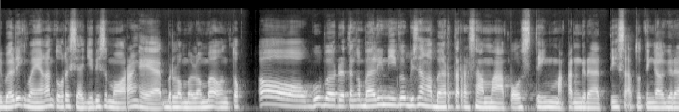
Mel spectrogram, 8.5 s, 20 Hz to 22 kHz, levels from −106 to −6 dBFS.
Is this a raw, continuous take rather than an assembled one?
no; 1 cut; at 3.1 s

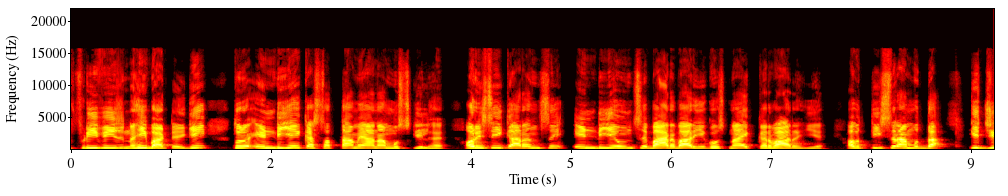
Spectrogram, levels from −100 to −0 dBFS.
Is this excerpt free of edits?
yes; 0 cuts

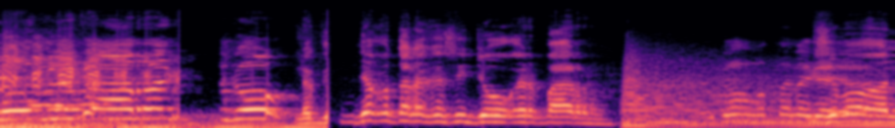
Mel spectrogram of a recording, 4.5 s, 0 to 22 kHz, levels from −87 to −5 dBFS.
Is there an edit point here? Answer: yes; 1 cut; at 1.6 s

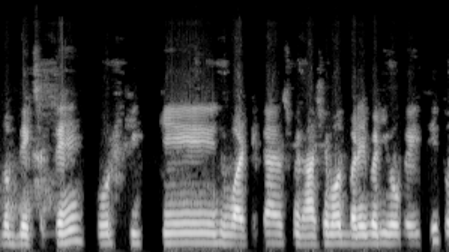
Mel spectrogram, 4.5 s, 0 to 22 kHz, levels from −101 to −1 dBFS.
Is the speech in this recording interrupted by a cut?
no; 0 cuts

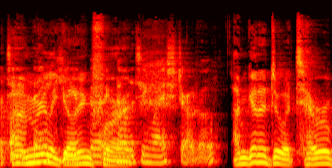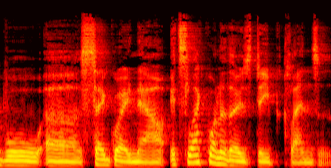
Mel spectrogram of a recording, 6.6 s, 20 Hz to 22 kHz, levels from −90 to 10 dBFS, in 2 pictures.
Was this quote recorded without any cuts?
yes; 0 cuts

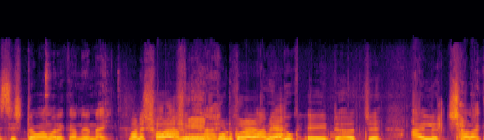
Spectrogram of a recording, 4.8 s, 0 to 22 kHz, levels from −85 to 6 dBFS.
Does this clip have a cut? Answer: yes; 1 cut; at 3.0 s

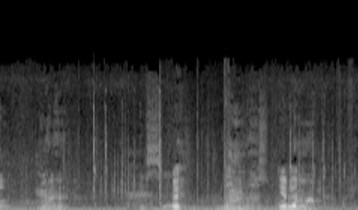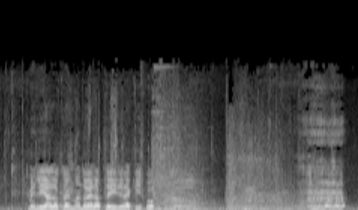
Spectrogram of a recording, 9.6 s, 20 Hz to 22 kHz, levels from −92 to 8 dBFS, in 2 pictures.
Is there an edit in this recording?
no; 0 cuts

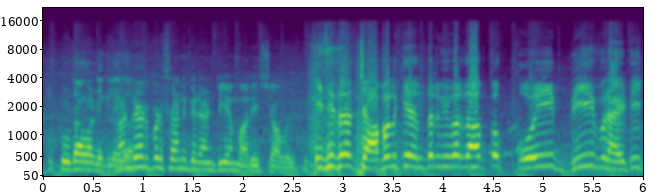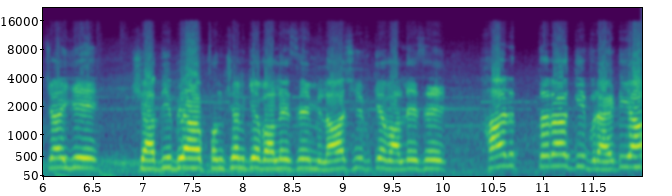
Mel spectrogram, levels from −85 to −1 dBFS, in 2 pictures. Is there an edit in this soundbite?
no; 0 cuts

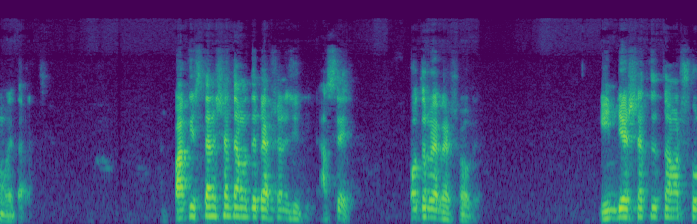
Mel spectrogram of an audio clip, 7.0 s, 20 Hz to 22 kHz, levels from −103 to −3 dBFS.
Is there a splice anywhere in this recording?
no; 0 cuts

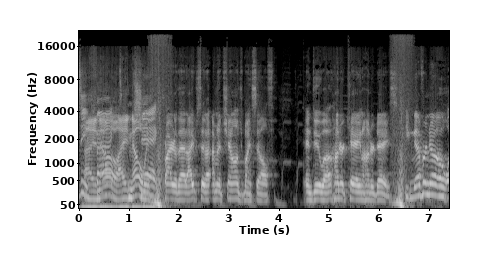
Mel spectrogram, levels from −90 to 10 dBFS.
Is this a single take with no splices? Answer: no; 2 cuts; at 1.6 s, 6.5 s

